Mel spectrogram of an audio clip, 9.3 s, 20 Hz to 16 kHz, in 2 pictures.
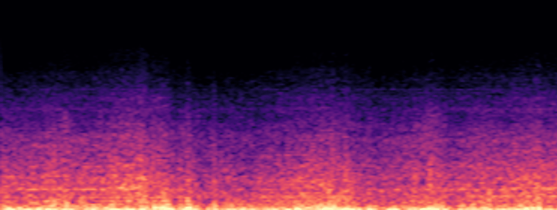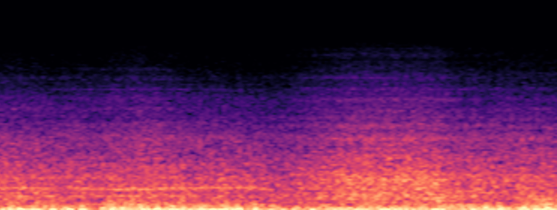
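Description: Triumph Tiger Explorer 1200 motorcycle riding at road speed, its inline three-cylinder engine running steadily under heavy wind noise on the microphone.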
